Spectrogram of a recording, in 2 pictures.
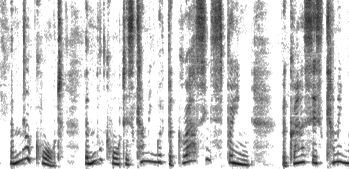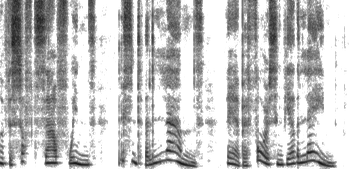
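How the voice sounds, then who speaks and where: A female-sounding put-on character voice comes through at a high pitch. The pace is moderate. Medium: read story.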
